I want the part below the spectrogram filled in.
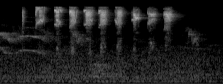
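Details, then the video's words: White saffron finch, called jilguero blanco, singing while loose rather than caged. A fast run of about ten very high, sharp notes spaced evenly over about two seconds, ending in a softer lower note. "JILGUERO BLANCO SUELTO UNA HERMOSURA !!"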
